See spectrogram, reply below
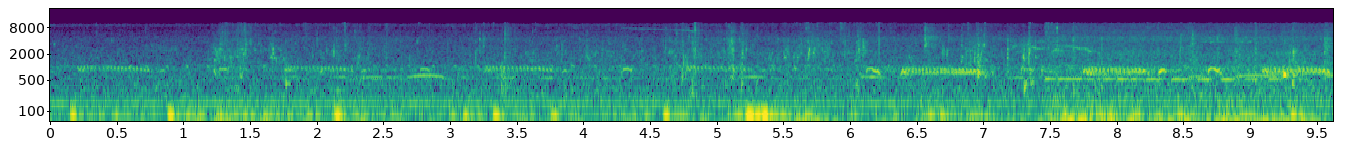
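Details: A ring-necked (Cape turtle) dove (Streptopelia capicola) at a pan where wild dogs drink after their midday siesta repeats its hoarse three-note "work harder" coo over a low rumble and soft trickling water.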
